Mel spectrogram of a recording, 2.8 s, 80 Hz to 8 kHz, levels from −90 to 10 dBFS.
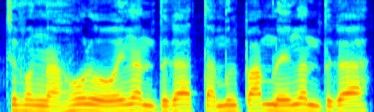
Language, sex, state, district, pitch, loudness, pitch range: Wancho, male, Arunachal Pradesh, Longding, 140 Hz, -15 LUFS, 135-145 Hz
